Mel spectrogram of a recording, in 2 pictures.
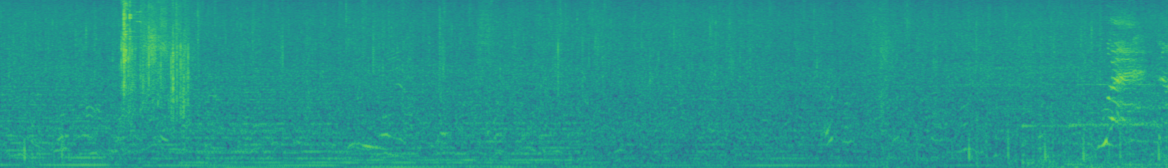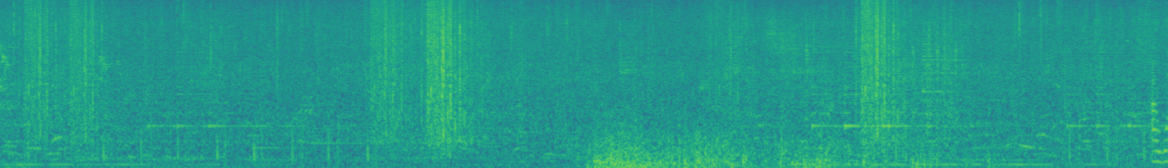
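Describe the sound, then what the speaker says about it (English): Rain and a building thunderstorm in The Witcher, a steady wash of rain with deep low rumbles swelling twice, while game characters talk over it. "Storms come in."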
